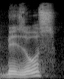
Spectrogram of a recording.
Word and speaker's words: Bezos: du tourisme spatial de Jeff Bezos je l'ai bien prononcer oui c'est bien ils sont cinq à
